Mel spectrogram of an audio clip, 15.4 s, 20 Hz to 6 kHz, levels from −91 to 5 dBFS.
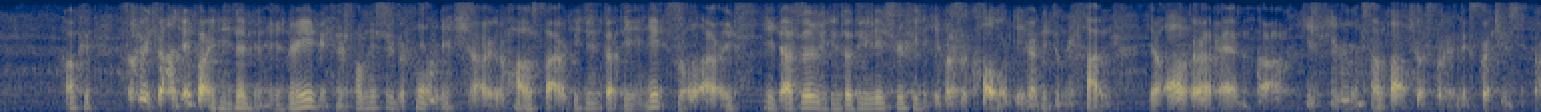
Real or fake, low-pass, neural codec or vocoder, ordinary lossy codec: fake; 5.4 kHz; autoencoder, 22.05 kHz, a latent of 192 numbers a frame, VITS, trained on one speaker; Opus, 32 kbps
